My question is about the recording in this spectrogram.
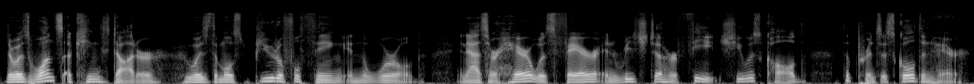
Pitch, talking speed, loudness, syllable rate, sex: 105 Hz, 195 wpm, -21 LUFS, 4.7 syllables/s, male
